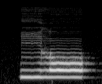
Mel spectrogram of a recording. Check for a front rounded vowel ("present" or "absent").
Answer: absent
